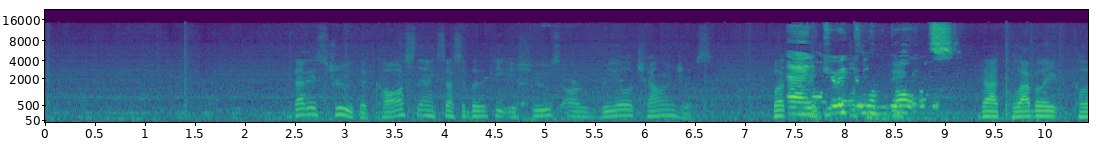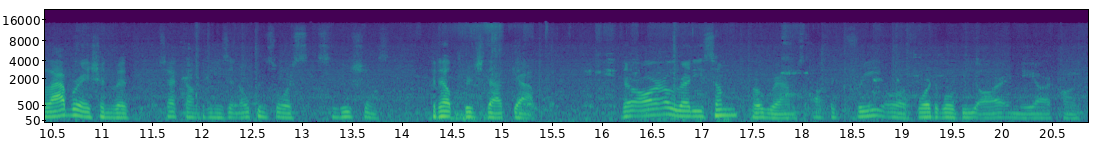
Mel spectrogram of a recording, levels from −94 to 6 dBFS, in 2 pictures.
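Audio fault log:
Throughout, computer activity noise: load changes in the machine's processor, graphics or mouse disturb the audio circuit's shared ground, putting a buzzing, roughly 100 Hz pulsing underneath the speech at about 25 dB below it, rising and falling with computer activity rather than with the talker.
7.72–9.17 s, echo leak: likely a far-end loudspeaker whose echo canceller failed to remove what its microphone picked up, so a copy returns 233 ms late at about 5 dB under the speech, a strong doubling of the voice.
7.89–8.66 s, speech suppressed in double talk: with both sides talking, the echo canceller likely could not tell the talker from the echo and turned everything down, so the voice dips by up to about 20 dB and drops out in pieces totalling around 300 ms.
15.5 s, echo leak: a brief scrap of the same 233 ms delayed copy slips through, now faint at about 30 dB below the speech, heard as a ghost of the voice trailing behind it.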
